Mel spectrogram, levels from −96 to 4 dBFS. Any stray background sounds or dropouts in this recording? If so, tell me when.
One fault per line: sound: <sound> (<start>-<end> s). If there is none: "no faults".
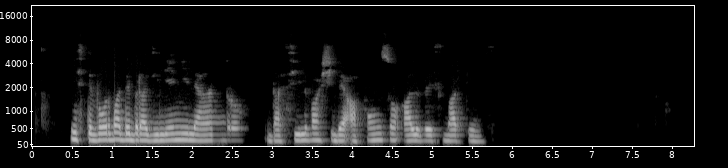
no faults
